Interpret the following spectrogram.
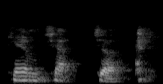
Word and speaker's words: Kamchatka: in the Chigniks, and after, and I never pronounce it correctly, Kamchatka. How do you say that? Kamchatka.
